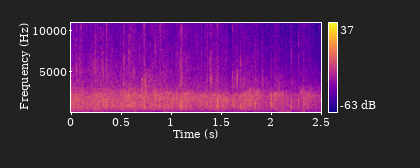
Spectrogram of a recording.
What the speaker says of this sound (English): You all should applaud him for leading the way.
